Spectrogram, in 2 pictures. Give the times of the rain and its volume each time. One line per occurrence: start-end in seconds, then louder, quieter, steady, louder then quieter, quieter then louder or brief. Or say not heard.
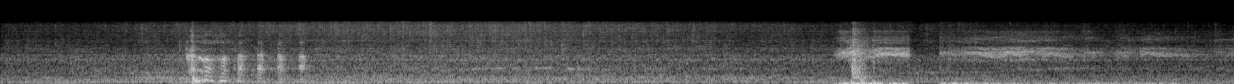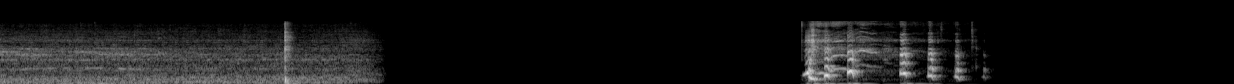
0.0-16.2 quieter.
